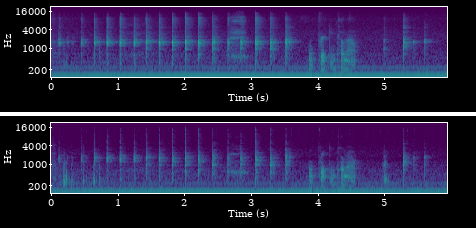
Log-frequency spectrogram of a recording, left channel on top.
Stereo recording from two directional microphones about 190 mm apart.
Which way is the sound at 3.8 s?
25° left (ahead or behind).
